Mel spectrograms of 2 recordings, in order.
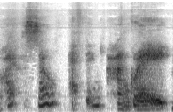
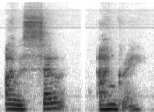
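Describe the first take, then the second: First: High-pitched mock scream of fury; retold angry scream. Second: Said in the usual way. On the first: Repressed client finally shows the therapist her anger, screamed high. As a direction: let the anger burst out, pitched way up. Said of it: "she screamed". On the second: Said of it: "is that how angry looks?".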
